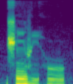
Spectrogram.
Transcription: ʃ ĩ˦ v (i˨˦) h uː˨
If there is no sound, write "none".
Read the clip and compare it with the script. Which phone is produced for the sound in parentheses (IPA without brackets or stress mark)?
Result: i˨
